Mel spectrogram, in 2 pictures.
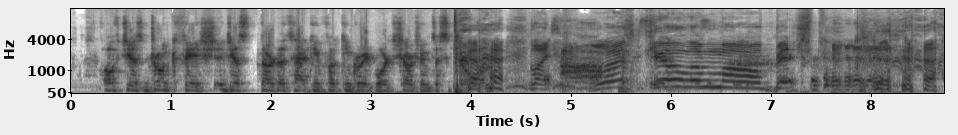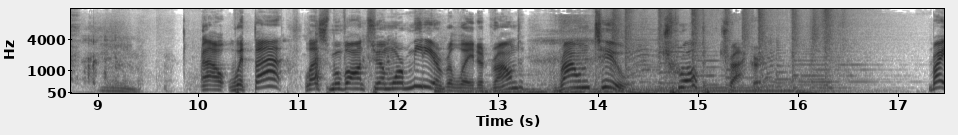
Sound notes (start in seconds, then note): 3.8 laughter; 5.2 slurred; 6.8 group laughter; 12.1 energetic jingle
